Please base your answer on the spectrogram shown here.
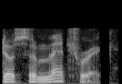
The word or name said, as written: dosimetric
